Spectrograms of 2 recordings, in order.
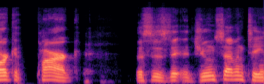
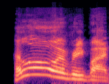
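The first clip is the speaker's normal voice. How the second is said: voice pitched up and called out; 5 semitones higher, 7 dB louder than usual. Showing a Doctor Nick from The Simpsons voice: Doctor Nick voice. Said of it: "Doctor Nick from The Simpsons voice".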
